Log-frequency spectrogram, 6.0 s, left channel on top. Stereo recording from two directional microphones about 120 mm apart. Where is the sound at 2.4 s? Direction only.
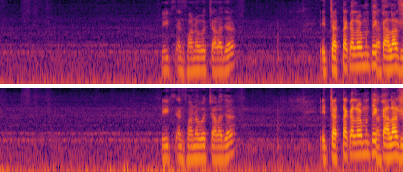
50° right (ahead or behind); by 3.5 s 70° right (ahead or behind).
